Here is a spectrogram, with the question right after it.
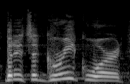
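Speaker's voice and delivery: normal talking voice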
